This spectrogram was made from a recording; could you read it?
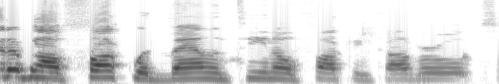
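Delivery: very loud, high, frustrated, furious yelling. Fed up after asking for more specifics, the speaker bursts into angry frustrated yelling. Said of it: "Why are you yelling at me?".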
